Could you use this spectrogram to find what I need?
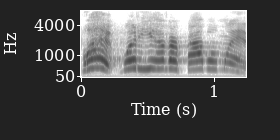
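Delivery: put-on loud, high, confrontational drunken yelling. Retelling how a drunk friend yelled at passing drivers: imitating a drunk friend yelling. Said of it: "yelling at people".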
